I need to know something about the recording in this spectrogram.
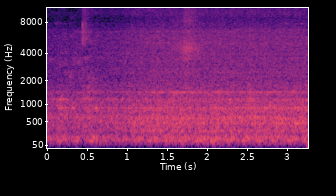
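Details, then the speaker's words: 2017 Ford E-450 with 6.2 L V8, after repairing P0301/P0306 cylinder 1 and 6 misfires: quiet, even idle with no stumble or dropped beats, no misfire shown; normal idle. "vamos a ver como pueden ver está excelente excelente verdad no tengo ningún mi fire en este momento cierto"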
